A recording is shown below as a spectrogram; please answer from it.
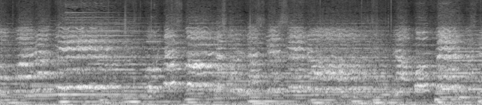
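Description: Zarzuela number: a mixed chorus singing with a symphony orchestra, over a bass line that moves in separate notes.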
